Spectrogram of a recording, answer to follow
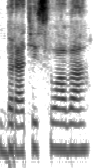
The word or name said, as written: bratislava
